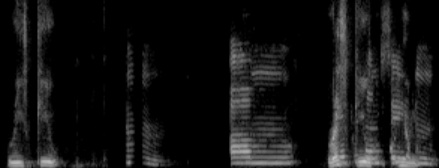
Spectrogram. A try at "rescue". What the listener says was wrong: Your pronunciation is quite good, but there is just some problem with your ending sound. Con có một số vấn đề về cái âm cuối. Cái âm cuối mình phải nói rõ ra hơn một tí.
